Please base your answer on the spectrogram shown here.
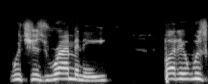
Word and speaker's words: Remini: It's spelled like her last name, which is Remini, but it was called Ramini's Bakery.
